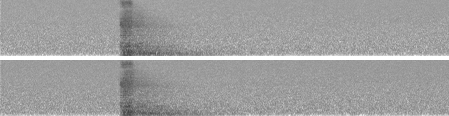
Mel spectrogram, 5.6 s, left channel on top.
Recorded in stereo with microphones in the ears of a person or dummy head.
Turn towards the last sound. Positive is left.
turn(degrees=0)  # may be behind; listen again after turning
